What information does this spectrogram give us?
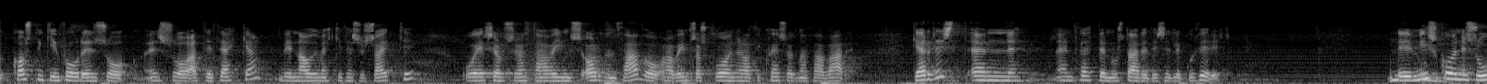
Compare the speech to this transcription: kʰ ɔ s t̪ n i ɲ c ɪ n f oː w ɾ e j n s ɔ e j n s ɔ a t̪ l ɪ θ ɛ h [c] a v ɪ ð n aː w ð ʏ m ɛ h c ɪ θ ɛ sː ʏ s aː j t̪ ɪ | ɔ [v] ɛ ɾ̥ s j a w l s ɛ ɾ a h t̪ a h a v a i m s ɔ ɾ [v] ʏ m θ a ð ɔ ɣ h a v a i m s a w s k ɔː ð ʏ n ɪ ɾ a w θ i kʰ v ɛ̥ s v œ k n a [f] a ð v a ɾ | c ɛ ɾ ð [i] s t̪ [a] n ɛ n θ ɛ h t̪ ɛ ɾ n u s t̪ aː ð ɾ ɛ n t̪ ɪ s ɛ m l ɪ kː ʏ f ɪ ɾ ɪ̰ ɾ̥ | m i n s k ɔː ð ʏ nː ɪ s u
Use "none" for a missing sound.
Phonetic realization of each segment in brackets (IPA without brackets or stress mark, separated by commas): c, ɣ, ð, θ, ɪ, ɛ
